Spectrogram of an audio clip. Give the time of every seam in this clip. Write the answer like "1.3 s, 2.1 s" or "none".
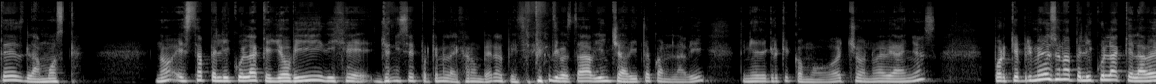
none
